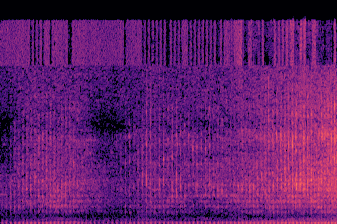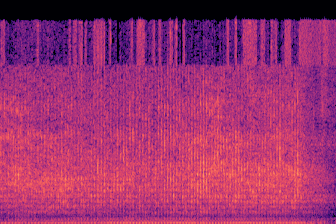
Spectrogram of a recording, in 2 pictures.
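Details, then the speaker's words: Baja Warrior minibike ridden after fitting moped front forks: small engine pulls steadily with a faint light rattle rising with revs; owner thinks it is the same rattle from the torque converter heard before. "I hear a rattling but I think that is still from the torque converter I think that was the same little rattle I heard before"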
